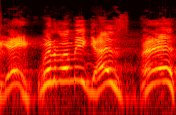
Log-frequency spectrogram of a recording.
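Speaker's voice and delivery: very high-pitched, gritty New York mobster voice. Retelling a funny moment where the handcuffed character is left behind: Colin Farrell's gritty New York mobster voice. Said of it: "this gritty New York fucking mobster".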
